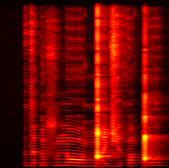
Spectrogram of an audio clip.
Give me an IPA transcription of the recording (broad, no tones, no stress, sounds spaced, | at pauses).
d ɐ ɠ ɐ sʷ ɨ n ɔː ŋ͡ǃ ɐ d͡ʑ ɨ θ ɔ ǃ ʊ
